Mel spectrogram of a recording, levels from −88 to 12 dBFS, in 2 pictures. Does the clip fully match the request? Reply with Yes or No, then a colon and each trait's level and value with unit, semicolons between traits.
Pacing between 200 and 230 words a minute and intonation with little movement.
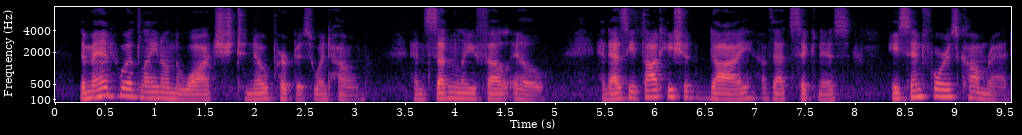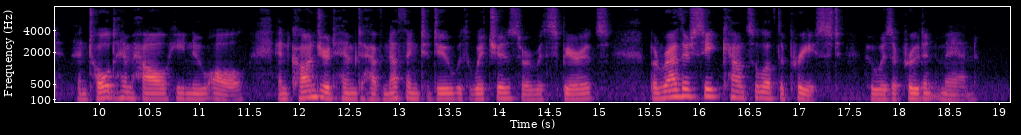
No: fast, 205 wpm; average, 3.0 semitones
